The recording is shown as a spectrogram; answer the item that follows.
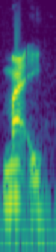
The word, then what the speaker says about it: Mattie: called me messy or as is pronounced up here in the north Mattie it's not T sound and it's just Matt it's like ma ye may where's the pistol Oh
